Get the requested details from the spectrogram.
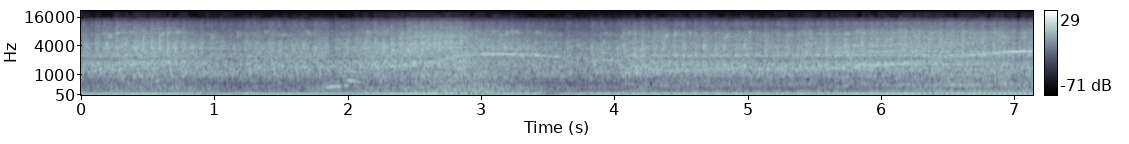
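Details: Ford 7.3 Powerstroke diesel after new KC turbo, MBRP exhaust, up pipes, Irate plenums, oil crossover kit and fuel bowl reseal: deep rumble with turbo whistle rising and falling on revs, settling to even idle; running fine.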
